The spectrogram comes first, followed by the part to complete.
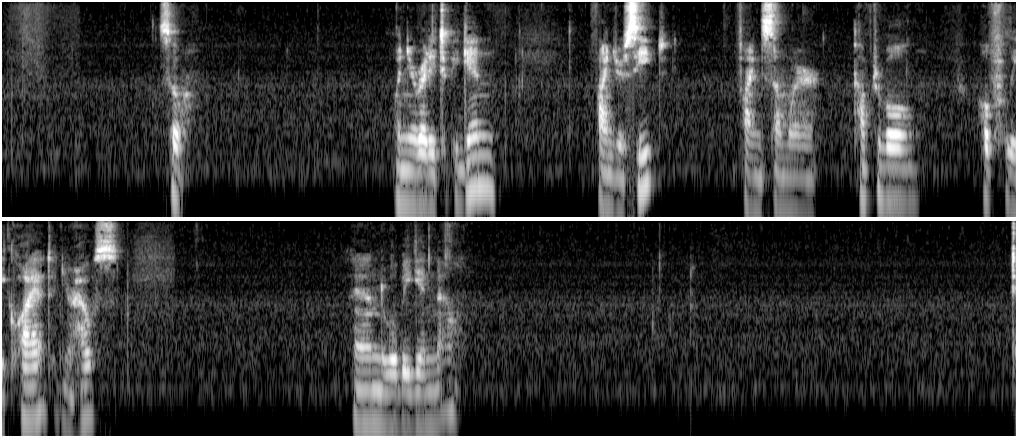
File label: meditation guided sound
